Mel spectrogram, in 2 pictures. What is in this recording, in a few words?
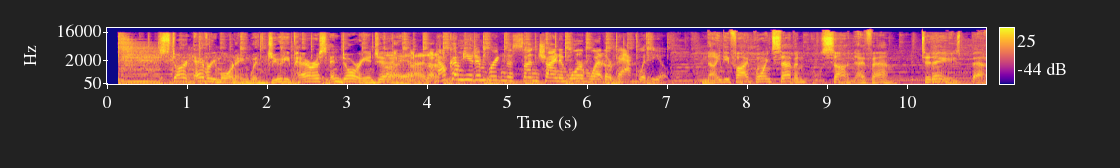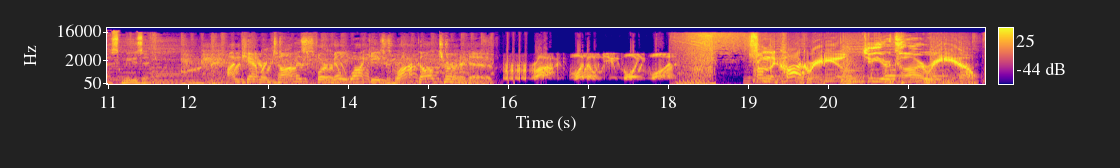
Imaging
